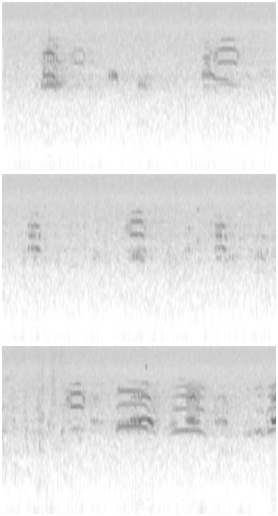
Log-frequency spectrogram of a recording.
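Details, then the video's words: Common cranes in autumn giving spaced, trumpeting rolled calls every second or two, each harmonic-rich and fairly faint, with a quiet outdoor background. "Bird sounds - COMMON CRANE in autumn"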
